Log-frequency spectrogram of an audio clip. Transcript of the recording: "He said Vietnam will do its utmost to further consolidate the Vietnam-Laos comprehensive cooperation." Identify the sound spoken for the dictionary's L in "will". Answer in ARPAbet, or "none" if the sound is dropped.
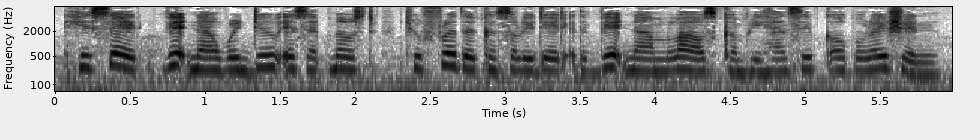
N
